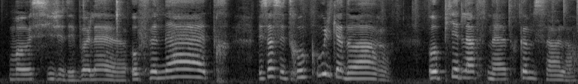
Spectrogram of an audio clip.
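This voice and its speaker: Woman, mid-pitched, casual live-stream chatter, laughs often, faint background noise. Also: darkish tone.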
